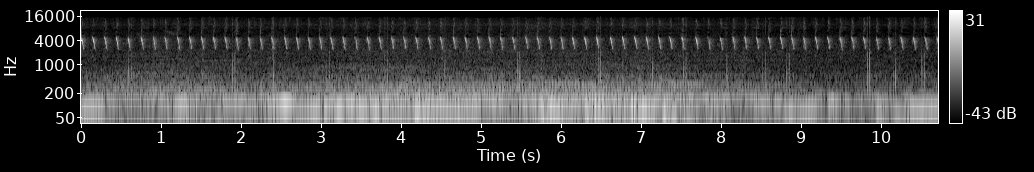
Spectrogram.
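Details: Sustained song of a bar-winged prinia: nearly eleven seconds of fast, high, identical notes in a steady rhythm, with faint clicks and low background droning.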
